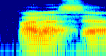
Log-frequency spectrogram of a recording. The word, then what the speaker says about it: Manasseh: Then we have the blessing of Ephraim and Manasseh, or Manasseh. How do you say it? I say it differently. Manasseh. I'm used to the Spanish dialect. So Manasseh.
